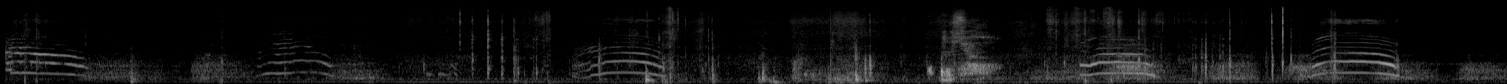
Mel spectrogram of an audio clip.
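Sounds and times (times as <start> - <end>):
cat meowing: 0.1 - 0.9, 2.6 - 3.4, 5.7 - 6.6, 10.8 - 11.6, 13.1 - 14.0.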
